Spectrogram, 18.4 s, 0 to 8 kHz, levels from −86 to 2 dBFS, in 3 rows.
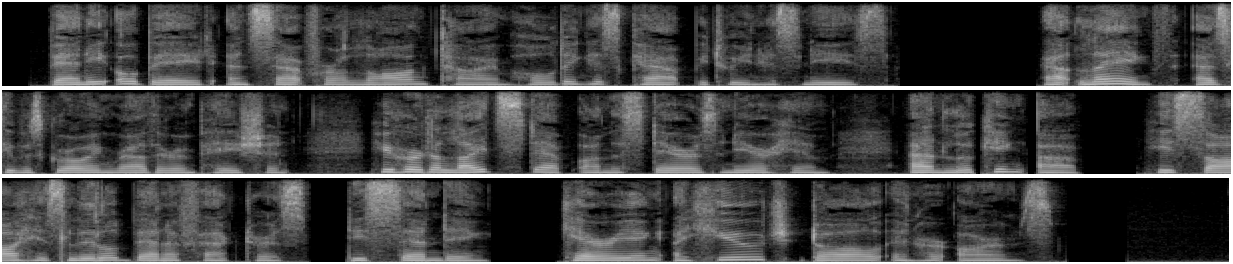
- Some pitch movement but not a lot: No, narrow, 2.2 semitones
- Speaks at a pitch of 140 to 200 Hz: Yes, high, 190 Hz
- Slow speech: No, average, 160 wpm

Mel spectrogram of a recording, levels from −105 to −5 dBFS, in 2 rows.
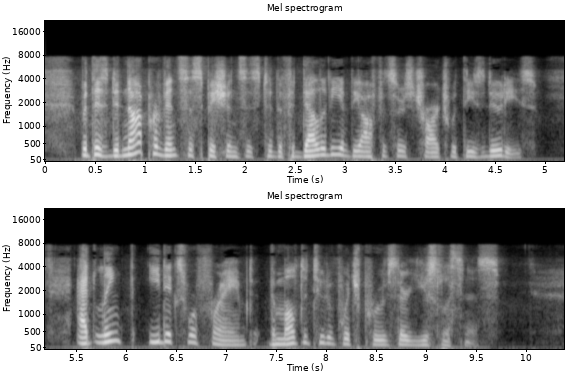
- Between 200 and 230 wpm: No, average, 170 wpm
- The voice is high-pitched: No, medium, 150 Hz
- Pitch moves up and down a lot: No, average, 5.0 semitones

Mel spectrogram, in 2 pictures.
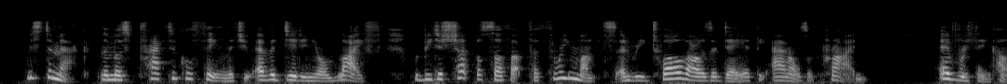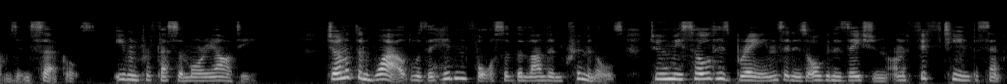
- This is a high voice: Yes, high, 200 Hz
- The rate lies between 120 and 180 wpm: No, average, 190 wpm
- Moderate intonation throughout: No, wide, 6.1 semitones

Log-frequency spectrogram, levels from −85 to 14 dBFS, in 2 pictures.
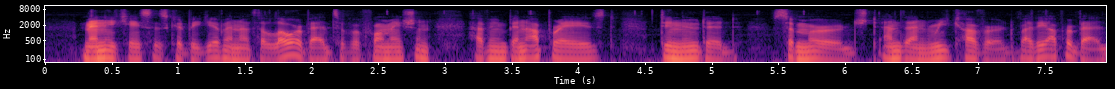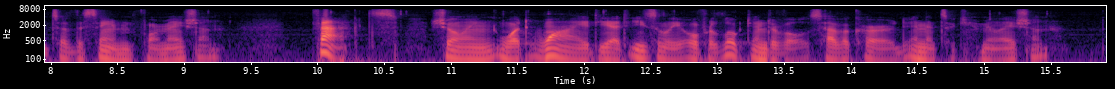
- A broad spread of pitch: No, narrow, 2.6 semitones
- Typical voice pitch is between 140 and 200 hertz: No, low, 100 Hz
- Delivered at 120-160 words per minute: Yes, average, 155 wpm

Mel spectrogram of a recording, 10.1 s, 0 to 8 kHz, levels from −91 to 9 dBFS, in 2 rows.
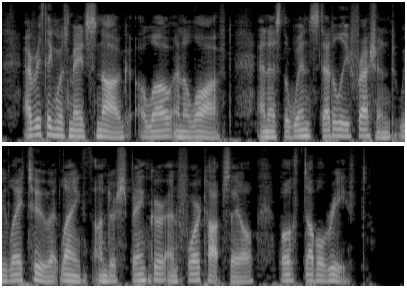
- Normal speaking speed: Yes, average, 150 wpm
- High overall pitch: No, low, 125 Hz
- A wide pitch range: No, average, 2.7 semitones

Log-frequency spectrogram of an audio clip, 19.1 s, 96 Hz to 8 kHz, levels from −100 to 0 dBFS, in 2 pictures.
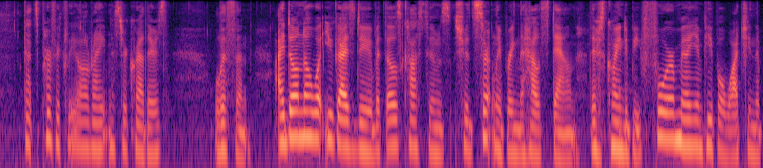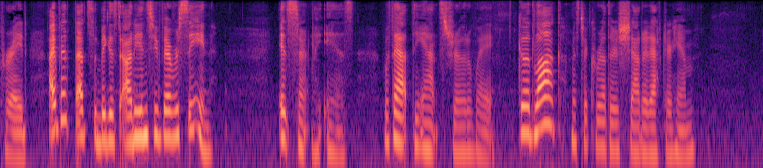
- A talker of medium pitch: Yes, medium, 160 Hz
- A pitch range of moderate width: No, wide, 5.8 semitones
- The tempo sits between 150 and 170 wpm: No, average, 180 wpm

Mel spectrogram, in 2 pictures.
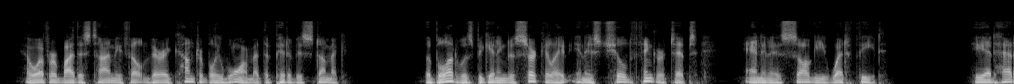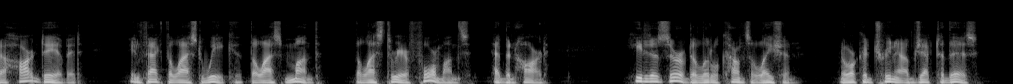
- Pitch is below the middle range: Yes, very low, 95 Hz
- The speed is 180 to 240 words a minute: Yes, average, 200 wpm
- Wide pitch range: No, average, 3.3 semitones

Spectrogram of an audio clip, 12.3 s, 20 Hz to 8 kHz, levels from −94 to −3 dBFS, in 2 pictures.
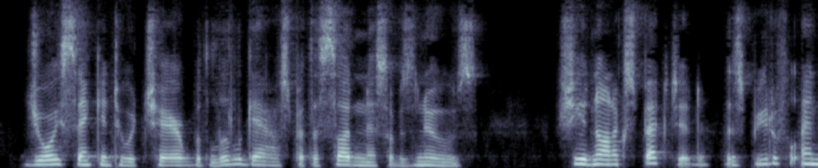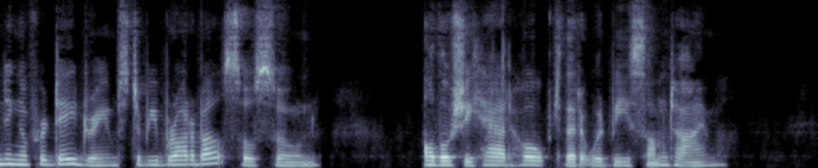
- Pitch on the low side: No, medium, 185 Hz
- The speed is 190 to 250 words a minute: Yes, average, 200 wpm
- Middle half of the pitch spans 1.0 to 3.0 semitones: No, average, 4.0 semitones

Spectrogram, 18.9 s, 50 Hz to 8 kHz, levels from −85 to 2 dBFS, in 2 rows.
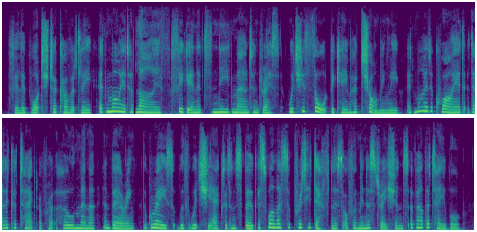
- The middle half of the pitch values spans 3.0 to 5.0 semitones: Yes, average, 3.3 semitones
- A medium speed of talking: Yes, average, 160 wpm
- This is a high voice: Yes, high, 200 Hz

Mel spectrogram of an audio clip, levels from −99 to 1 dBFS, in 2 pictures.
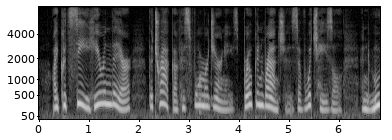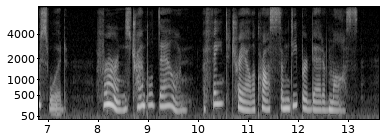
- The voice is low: No, high, 200 Hz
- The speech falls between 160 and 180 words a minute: No, average, 140 wpm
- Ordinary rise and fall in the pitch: No, wide, 7.0 semitones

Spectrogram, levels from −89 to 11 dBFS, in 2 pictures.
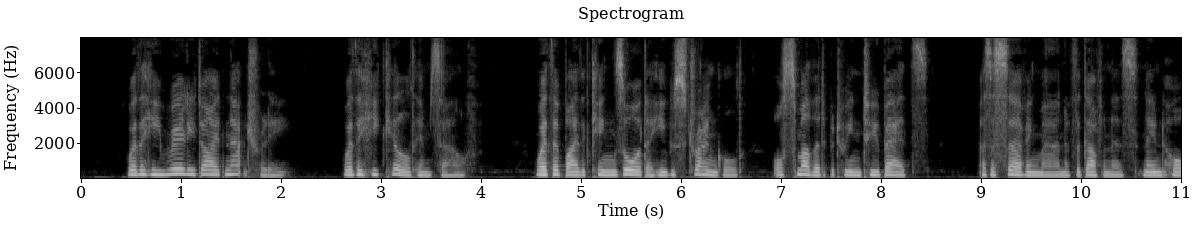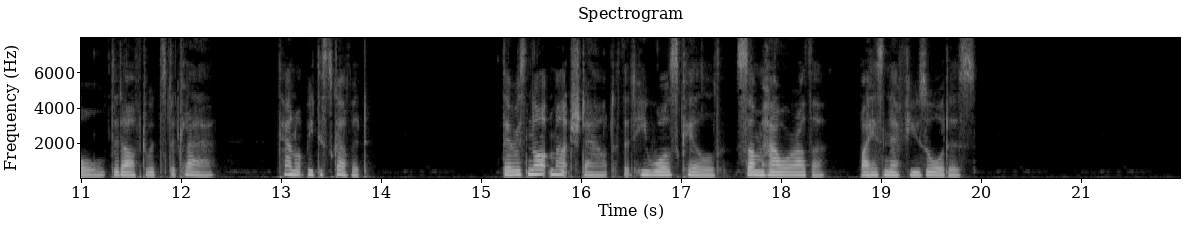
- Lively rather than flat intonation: No, average, 3.5 semitones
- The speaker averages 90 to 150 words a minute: Yes, average, 145 wpm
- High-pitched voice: Yes, high, 200 Hz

